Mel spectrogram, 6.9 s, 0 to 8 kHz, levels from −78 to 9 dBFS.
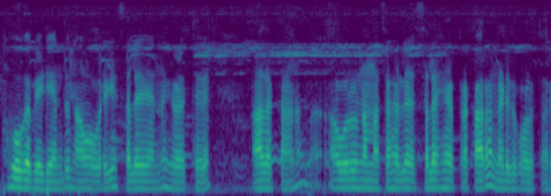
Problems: constant background noise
